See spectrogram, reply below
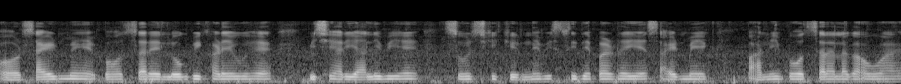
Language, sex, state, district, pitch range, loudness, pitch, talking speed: Hindi, male, Bihar, West Champaran, 120-125 Hz, -18 LUFS, 125 Hz, 205 wpm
